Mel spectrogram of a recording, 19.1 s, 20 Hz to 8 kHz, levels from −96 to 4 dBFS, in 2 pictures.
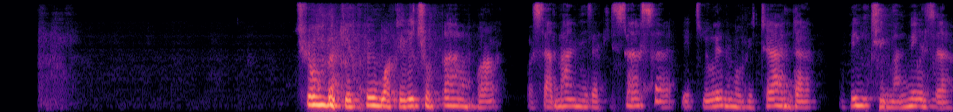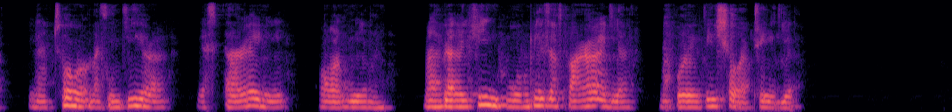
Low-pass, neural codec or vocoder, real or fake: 7.2 kHz; codec, 24 kHz, 1.5 kbps, HILCodec; fake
